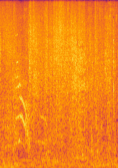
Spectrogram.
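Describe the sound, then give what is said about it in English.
A burning timber rumbling and crashing down from the floor above in a raging fire: a loud, dense, continuous rumble with no quiet gaps. “A fiery timber rumbled down from the floor above.”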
